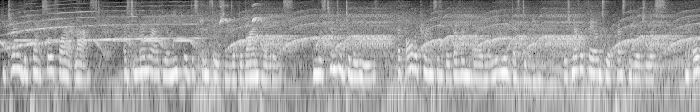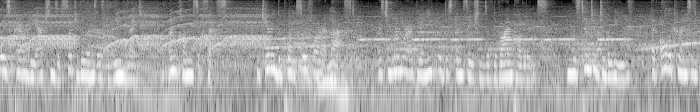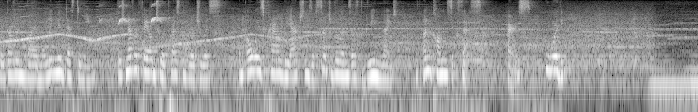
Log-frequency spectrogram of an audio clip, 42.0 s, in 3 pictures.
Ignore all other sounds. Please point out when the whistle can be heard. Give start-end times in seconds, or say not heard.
4.2-5.4, 29.9-31.4.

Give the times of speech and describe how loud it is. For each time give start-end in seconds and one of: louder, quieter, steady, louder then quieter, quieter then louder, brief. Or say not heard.
0.1-39.3 steady.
